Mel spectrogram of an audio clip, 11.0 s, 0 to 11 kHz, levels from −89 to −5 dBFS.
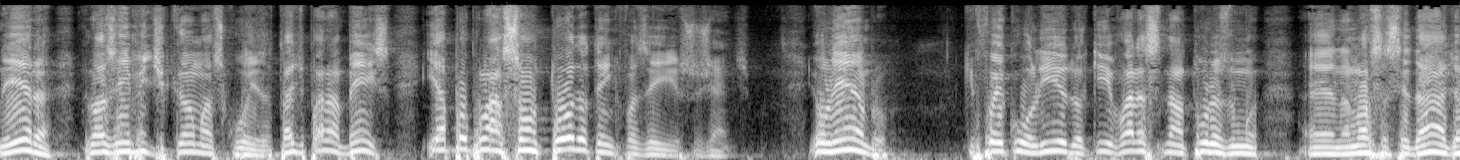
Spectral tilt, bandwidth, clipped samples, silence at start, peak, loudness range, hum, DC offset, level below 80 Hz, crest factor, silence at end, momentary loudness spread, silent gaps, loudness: -5 dB/octave; 10 kHz; under 0.1%; 0 s; 0 dBFS; 2 LU; none; under 0.1%; -22 dBFS; 10 dB; 0 s; 9 LU; none; -10 LUFS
